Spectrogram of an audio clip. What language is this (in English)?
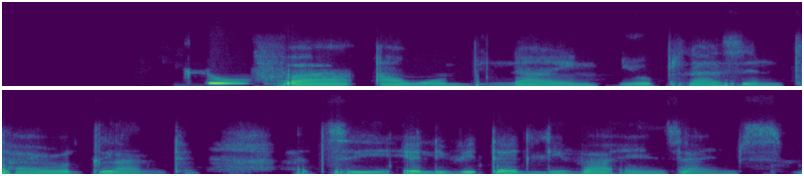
Yoruba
